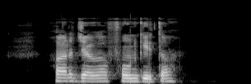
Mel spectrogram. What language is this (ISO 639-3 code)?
phr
